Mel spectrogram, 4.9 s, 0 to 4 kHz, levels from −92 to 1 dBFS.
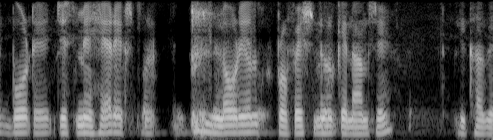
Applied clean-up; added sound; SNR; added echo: neural mask model Resemble Enhance denoiser.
